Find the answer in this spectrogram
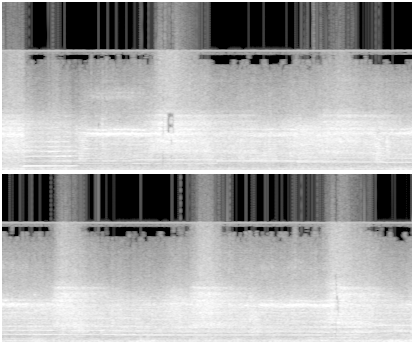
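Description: Passenger train running along the track: a steady, loud rushing noise with hiss that swells every second or two, and faint held tones over it.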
